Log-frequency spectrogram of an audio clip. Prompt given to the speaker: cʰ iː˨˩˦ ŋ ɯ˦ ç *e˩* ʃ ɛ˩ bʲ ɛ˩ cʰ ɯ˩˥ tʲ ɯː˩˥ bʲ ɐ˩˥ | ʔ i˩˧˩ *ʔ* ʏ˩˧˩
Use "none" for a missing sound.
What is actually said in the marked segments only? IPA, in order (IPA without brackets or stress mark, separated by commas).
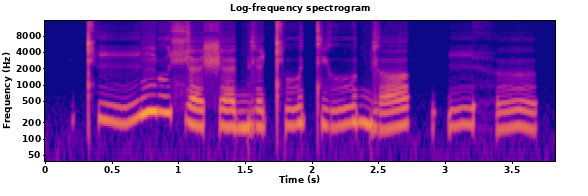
ɛ˩, h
